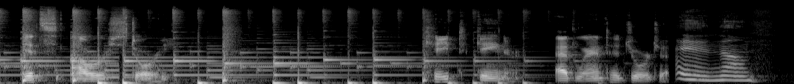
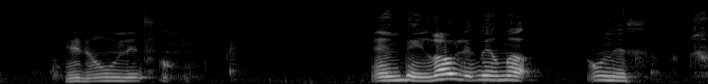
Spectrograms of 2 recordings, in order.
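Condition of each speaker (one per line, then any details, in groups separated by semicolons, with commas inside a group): No condition
Cerebral palsy; cerebral palsy, from birth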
